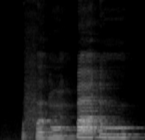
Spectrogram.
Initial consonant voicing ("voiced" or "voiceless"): voiceless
